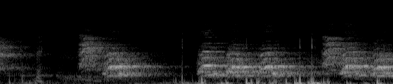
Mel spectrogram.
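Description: Dogs barking in a few rough, harmonic bursts separated by short pauses, faint and fairly high-pitched, with no talk over them.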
